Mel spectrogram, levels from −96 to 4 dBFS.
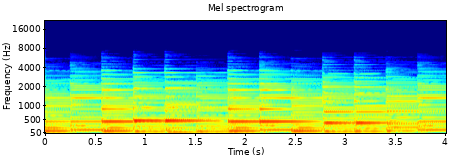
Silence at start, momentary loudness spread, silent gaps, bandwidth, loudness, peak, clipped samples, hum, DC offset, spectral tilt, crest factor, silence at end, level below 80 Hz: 0 s; 6 LU; none; 4.7 kHz; -17 LUFS; -4 dBFS; under 0.1%; none; under 0.1%; -10 dB/octave; 12 dB; 0 s; -38 dBFS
